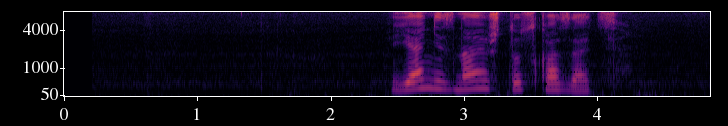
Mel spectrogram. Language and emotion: Russian, neutral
